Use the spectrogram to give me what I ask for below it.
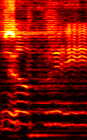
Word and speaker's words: Knut: There's this one streamer, his name is KNUT, which is pronounced Newt, I believe. Not Groot, but Newt.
